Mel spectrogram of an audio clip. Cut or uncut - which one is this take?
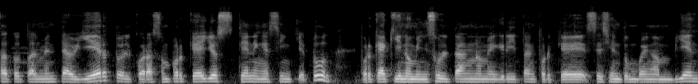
cut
